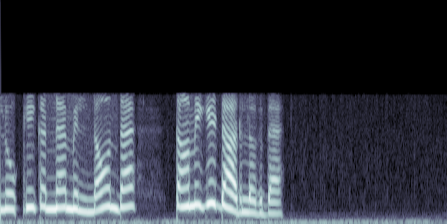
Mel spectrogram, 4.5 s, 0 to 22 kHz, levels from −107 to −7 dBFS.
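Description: The speech carries the narrow telephone-band sound of G.711 mu-law coding at 64 kbps, with nothing above 4 kHz and at most a faint level-following quantisation noise beneath it, and no technical faults can be heard.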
